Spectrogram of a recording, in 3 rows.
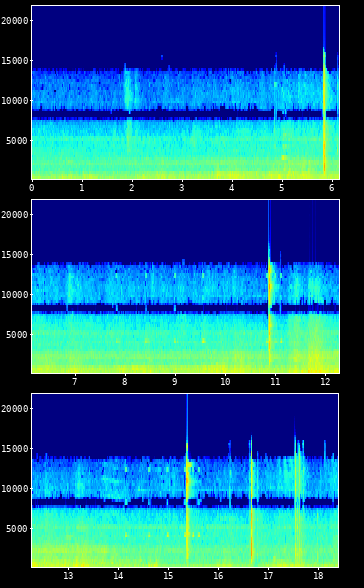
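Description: Running noise of the Sunrise Izumo (285-series sleeper train) heard from inside a compartment: a steady low rumble, with a few sharp clicks through it.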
